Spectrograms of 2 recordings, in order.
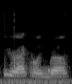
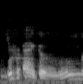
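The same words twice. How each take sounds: First: Said in the usual way. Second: Drawn-out, wavering, louder echo; mock echo. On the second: Player teasing another about the echo on their mic, mock echo. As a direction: stretch out the end like an echo. Mimics echo on second take.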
